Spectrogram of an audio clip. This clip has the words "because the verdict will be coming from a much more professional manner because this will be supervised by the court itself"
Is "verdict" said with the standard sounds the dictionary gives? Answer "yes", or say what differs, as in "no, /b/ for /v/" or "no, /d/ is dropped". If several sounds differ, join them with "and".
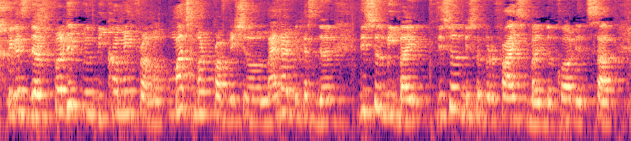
no, /p/ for /v/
